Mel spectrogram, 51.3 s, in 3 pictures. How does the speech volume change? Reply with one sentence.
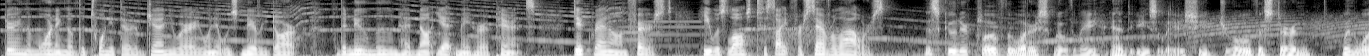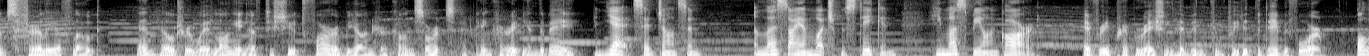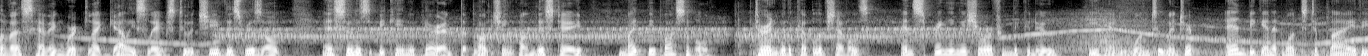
The loudness of the talking stays about the same.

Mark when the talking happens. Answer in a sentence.
The talking can be heard from 0.1 to 51.2 s.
